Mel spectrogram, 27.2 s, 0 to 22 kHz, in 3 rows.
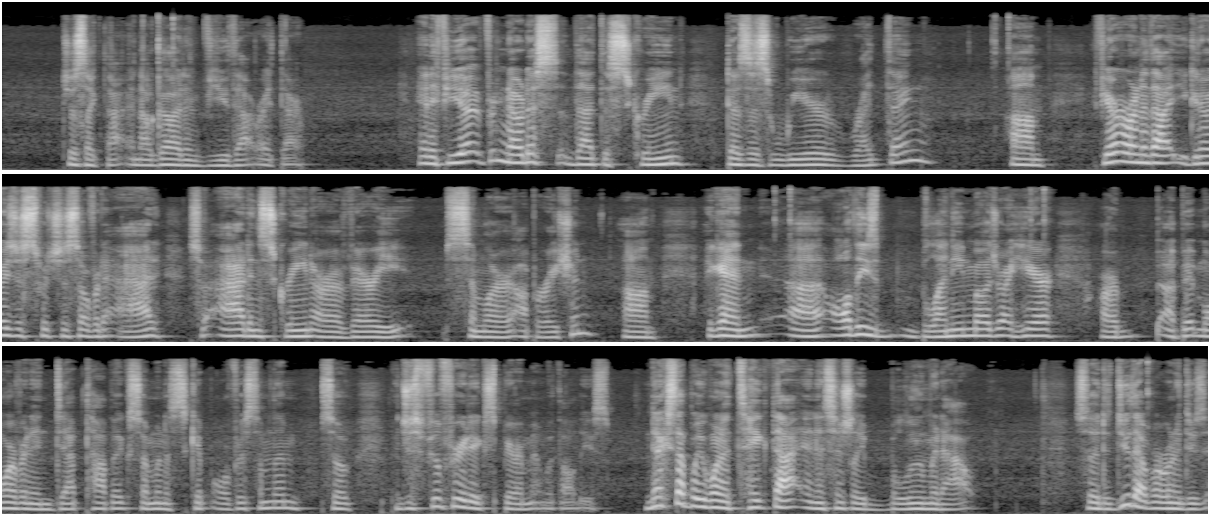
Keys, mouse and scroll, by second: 1.1 ctrl+shift+click, 22.8 middle click, 26.5 click.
